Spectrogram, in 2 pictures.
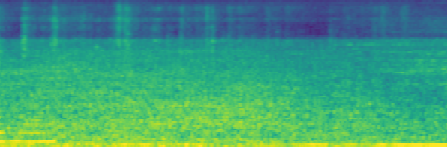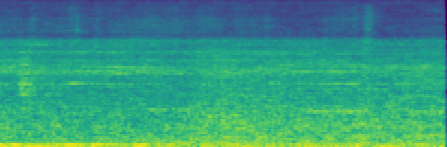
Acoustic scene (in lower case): residential area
